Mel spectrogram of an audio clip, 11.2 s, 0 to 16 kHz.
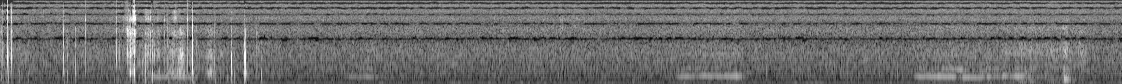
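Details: Faint, low musical whistles recurring with each breath of a sleeping animal, recorded August 2012: wheezing during sleep.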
